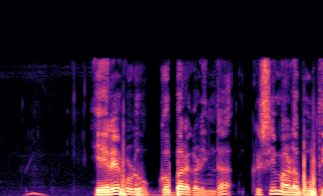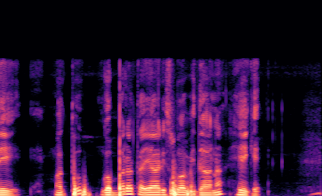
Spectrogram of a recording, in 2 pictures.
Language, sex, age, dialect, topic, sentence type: Kannada, male, 18-24, Coastal/Dakshin, agriculture, question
